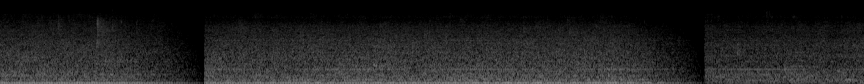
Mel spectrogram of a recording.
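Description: Steady hiss of rain with a low rumble underneath, dipping out briefly twice.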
